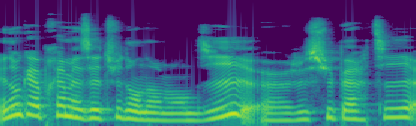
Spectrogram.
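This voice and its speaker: Speaking at a fairly slow pace with lively intonation, a woman is captured on a very clean recording with a silent background. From Normandy, France. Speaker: yoga teacher and podcast host. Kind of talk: solo podcast monologue. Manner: casual with frequent hesitations.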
